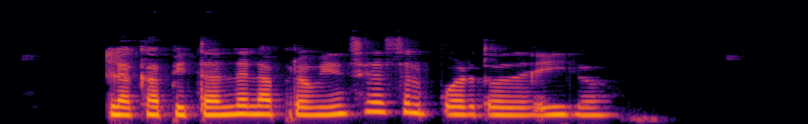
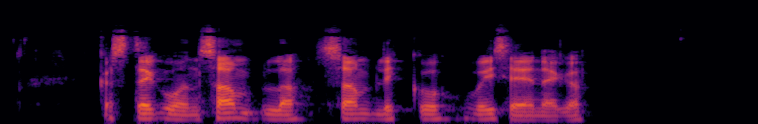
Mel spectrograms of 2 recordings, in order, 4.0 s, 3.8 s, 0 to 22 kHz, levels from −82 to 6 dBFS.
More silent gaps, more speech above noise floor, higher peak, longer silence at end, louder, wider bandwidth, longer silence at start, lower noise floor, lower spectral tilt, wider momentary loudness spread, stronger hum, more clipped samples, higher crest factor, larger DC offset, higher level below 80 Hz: neither; first, 52 dB vs 44 dB; about the same, -2 dBFS vs -4 dBFS; about the same, 0.95 s vs 0.85 s; first, -18 LUFS vs -27 LUFS; second, 7.2 kHz vs 11 kHz; about the same, 0.55 s vs 0.5 s; second, -68 dBFS vs -72 dBFS; first, -6.5 dB/octave vs -1.5 dB/octave; about the same, 8 LU vs 10 LU; neither; neither; second, 16 dB vs 26 dB; neither; first, -64 dBFS vs -70 dBFS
